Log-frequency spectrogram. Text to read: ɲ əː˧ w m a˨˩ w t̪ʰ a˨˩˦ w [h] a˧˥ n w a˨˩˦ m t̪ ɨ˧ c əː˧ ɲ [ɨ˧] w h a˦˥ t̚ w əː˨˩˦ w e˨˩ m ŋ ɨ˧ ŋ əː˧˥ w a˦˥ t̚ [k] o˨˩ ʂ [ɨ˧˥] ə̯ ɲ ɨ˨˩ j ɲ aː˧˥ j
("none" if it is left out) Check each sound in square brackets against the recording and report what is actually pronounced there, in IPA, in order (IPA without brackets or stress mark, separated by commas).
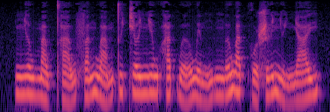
f, e˧, k, ɨ˧˥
